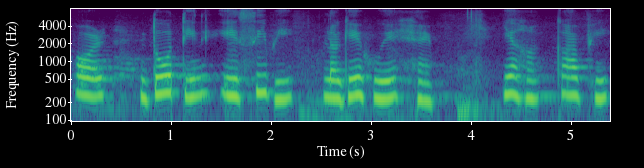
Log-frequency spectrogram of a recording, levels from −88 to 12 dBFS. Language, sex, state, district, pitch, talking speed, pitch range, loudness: Hindi, female, Bihar, West Champaran, 255 Hz, 110 wpm, 240-270 Hz, -15 LUFS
